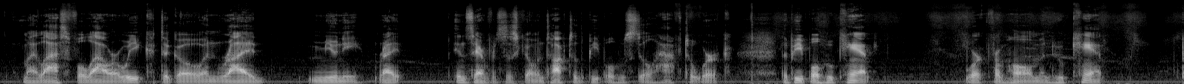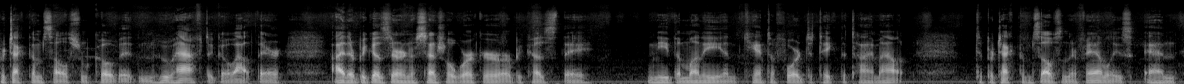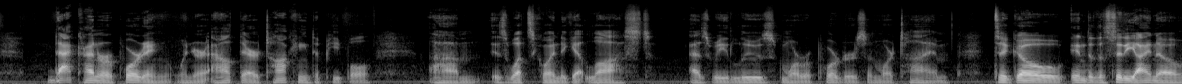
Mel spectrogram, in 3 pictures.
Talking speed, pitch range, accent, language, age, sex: 175 wpm, 75-90 Hz, American, English, 30-49, male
